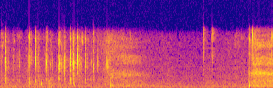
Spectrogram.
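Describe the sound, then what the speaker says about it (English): Computer keyboard typing of a search term, a quick burst of key clicks, a pause, then another short run of keystrokes, close and clear with no talking. "I'm going to type commencement in"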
